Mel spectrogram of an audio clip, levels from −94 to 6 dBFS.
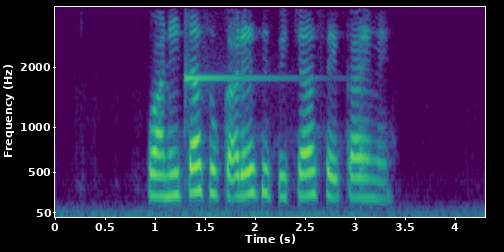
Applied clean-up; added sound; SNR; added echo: neural diffusion model UNIVERSE++.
